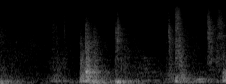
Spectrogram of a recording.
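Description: Footsteps on a wooden stage floor, a few irregular knocking steps: one sharp knock at the start, then more about a second in and near the end.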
